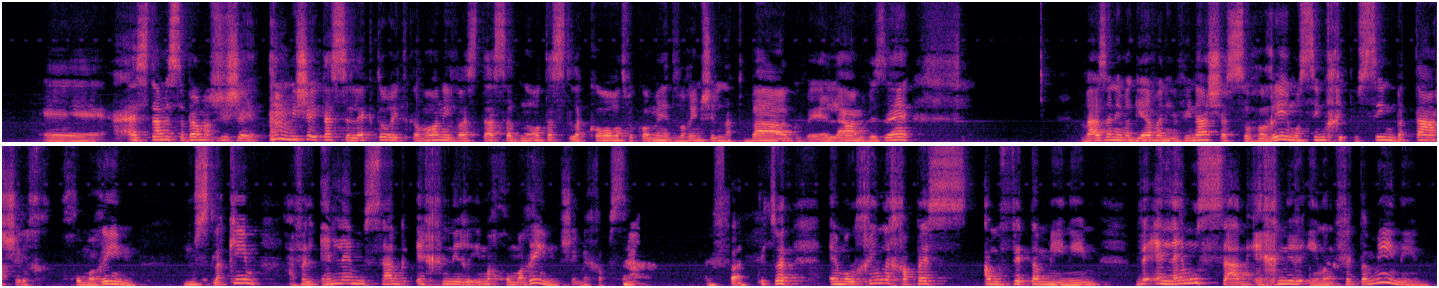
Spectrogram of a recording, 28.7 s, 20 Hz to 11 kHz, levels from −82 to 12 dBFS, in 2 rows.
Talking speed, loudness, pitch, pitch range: 105 wpm, -18 LUFS, 195 Hz, 160-220 Hz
